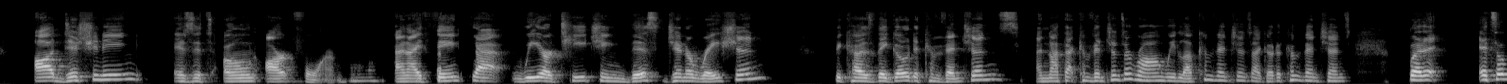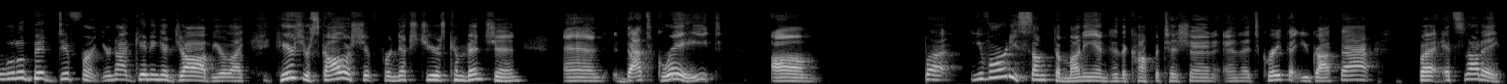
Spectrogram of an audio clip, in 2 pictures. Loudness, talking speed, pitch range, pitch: -23 LUFS, 155 wpm, 155-210 Hz, 175 Hz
